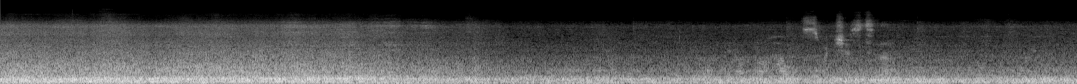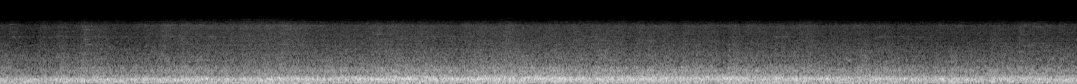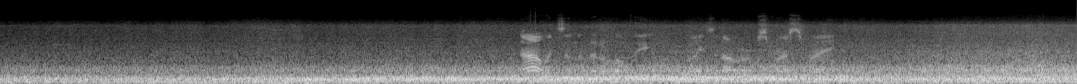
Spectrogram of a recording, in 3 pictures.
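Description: Inside a CTA Blue Line 2600-series rapid-transit car running at speed: a steady rumble of wheels on rail and traction motors. It eases a little a few seconds in and builds again. Brief higher-pitched sounds come through around eight seconds in and again near the end.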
